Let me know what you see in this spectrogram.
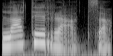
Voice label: patio, italian

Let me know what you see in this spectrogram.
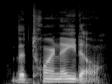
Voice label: "tornado", English

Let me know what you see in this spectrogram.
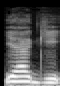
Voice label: goat, japanese

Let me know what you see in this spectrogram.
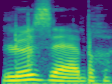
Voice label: zebra, french

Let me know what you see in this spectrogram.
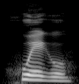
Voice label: "juego", spanish

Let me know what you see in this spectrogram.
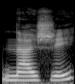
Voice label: swim, french

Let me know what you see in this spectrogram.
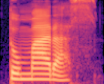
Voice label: "tomaras", Spanish

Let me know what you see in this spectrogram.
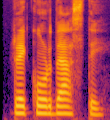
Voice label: "recordaste", spanish

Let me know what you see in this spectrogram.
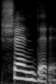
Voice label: go down, italian

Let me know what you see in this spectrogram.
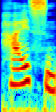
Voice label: "be called", german

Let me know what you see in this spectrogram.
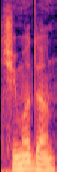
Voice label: "suitcase", Russian

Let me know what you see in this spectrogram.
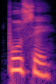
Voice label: "puse", spanish

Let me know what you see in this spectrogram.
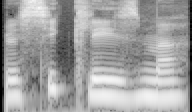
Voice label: cycling, french

